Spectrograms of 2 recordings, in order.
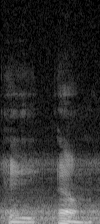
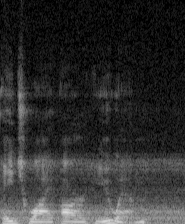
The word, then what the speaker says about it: Hiram: And the reason why is Hiram is the second son, and it's spelled Hiram. Several court documents testify to this, that it's not Hyrum as we currently know it in the church. It was Hiram.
